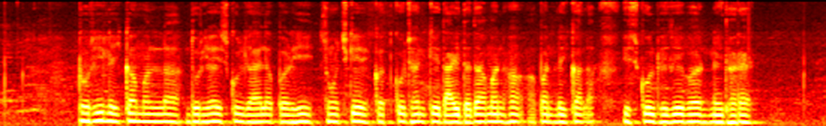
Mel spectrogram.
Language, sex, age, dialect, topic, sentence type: Chhattisgarhi, male, 18-24, Western/Budati/Khatahi, banking, statement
